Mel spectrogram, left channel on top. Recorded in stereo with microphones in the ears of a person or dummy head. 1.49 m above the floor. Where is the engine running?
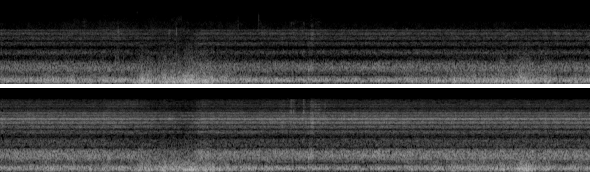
60° right (ahead or behind).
